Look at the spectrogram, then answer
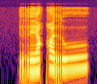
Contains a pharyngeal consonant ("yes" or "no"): no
